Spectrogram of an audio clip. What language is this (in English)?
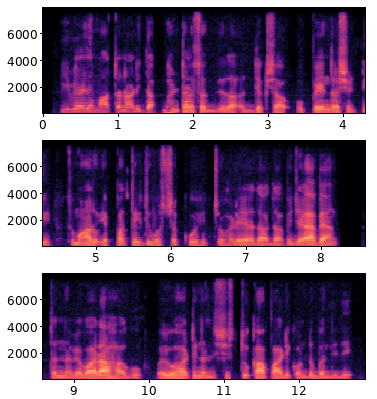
Kannada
